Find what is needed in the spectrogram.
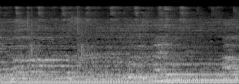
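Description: Live gospel music: electronic keyboard playing sustained bass chords under group singing. The chord changes about 1.7 seconds in.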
